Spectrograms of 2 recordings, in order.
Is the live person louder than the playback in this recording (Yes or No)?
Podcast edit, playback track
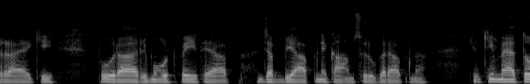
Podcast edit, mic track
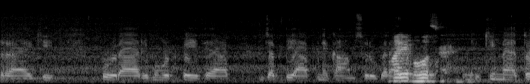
Yes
